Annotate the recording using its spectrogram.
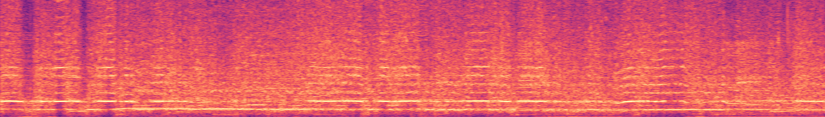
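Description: Bansuri (bamboo flute) playing a Rajasthani folk melody in long held notes with small slides between them, over a steady drum beat.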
